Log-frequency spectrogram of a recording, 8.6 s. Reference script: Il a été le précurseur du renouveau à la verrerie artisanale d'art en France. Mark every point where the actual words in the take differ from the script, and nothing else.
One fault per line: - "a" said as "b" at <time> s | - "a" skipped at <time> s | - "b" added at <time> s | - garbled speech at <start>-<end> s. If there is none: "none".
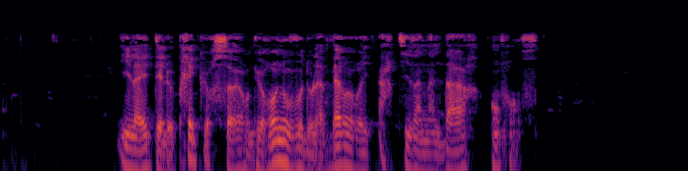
- "à" said as "de" at 3.8 s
